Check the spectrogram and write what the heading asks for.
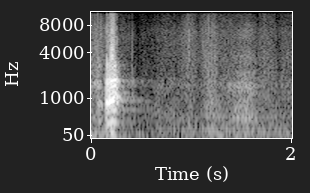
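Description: A woman's single short, sharp "ah!" called to a horse as a correction, then only faint background sound.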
